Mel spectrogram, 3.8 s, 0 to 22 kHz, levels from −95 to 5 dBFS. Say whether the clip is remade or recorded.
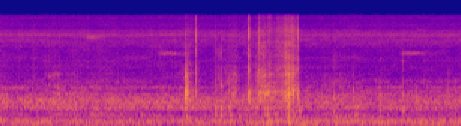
remade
